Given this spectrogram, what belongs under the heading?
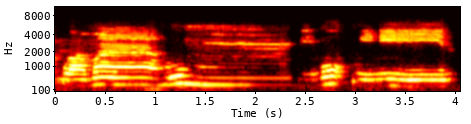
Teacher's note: Alasannya karena mim sukun bertemu dengan ba, cara bacanya dengan 3 harokat. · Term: Ifa Syafawi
